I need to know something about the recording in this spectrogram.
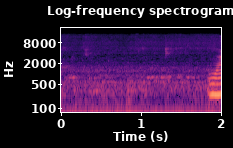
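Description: Faint running tap water, a steady hiss from cups being rinsed out at a sink.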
